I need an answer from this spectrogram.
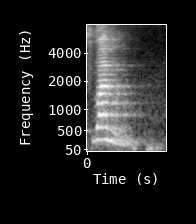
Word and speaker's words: swan: Pronounce. Pooja, very good. Okay, next one. Swan. It is swan.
